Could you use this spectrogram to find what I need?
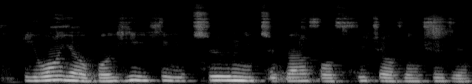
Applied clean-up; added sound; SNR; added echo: none; none; none; reverberation time 0.4 s.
